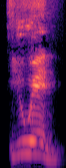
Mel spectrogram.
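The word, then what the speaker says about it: Nguyen: So this author, Joseph Yuen, it's a Vietnamese person, so Angie is silent. The spell is Angie UAN.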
